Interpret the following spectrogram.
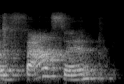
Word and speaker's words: fasten: this t right here is silent all right so fasten to remember the t you could say fasten um so it's the word fast with an ian at the end and then also soft with an e e n at the end of the word so um just to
